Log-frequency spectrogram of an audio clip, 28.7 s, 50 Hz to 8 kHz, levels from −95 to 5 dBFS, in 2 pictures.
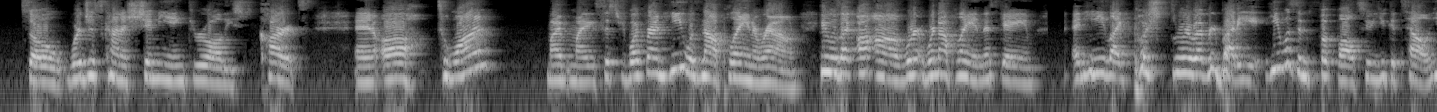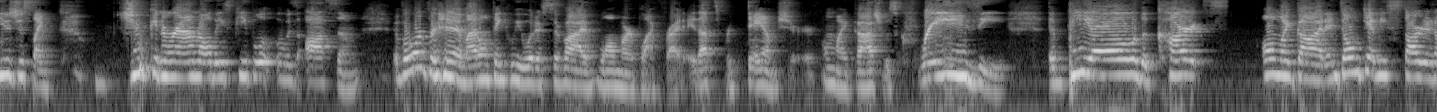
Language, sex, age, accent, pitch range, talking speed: English, female, 20-39, American, 205-265 Hz, 200 wpm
